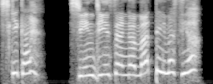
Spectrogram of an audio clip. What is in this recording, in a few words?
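build over, Japanese; GF Alarm; Carcano1891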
